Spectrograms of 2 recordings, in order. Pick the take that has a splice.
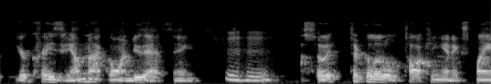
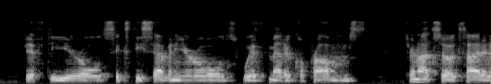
first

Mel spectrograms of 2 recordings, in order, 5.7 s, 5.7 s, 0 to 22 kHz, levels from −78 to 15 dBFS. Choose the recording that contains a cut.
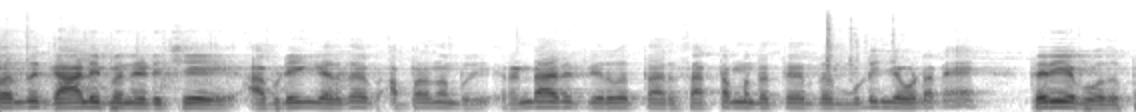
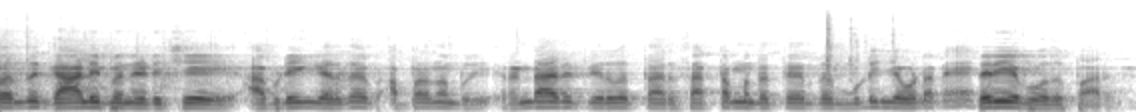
second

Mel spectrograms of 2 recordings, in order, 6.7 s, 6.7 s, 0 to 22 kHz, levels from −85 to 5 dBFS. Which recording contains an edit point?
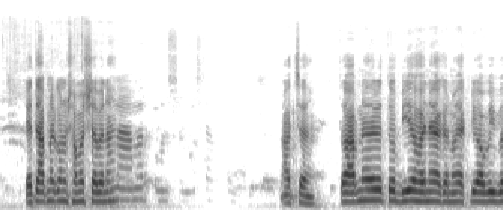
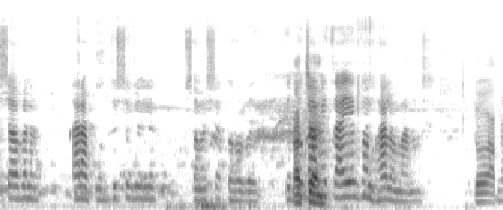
first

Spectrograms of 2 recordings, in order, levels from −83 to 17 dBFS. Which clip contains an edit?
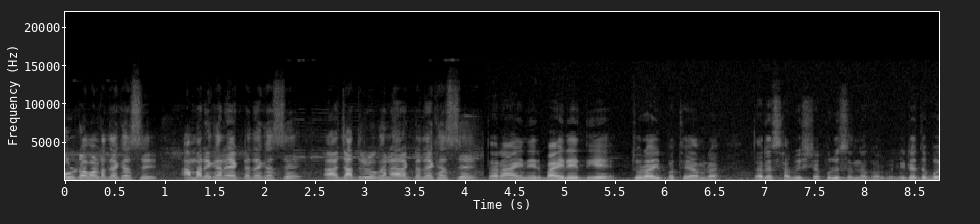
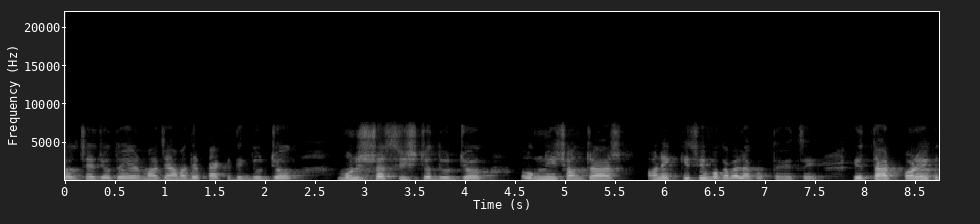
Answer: first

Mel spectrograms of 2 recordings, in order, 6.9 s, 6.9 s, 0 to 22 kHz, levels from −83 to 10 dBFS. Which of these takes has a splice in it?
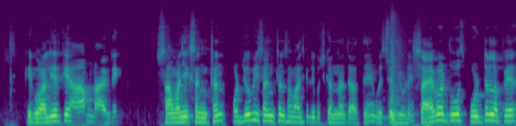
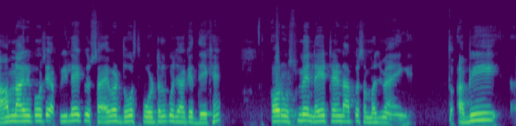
first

